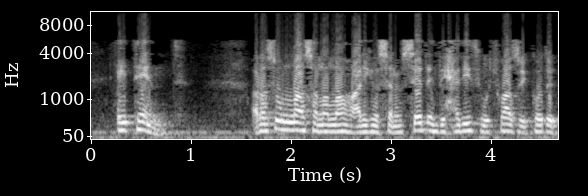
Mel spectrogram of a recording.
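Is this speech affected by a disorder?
No.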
